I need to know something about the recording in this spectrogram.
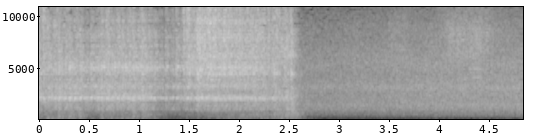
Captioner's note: noise of woodturning lathe and woodturning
